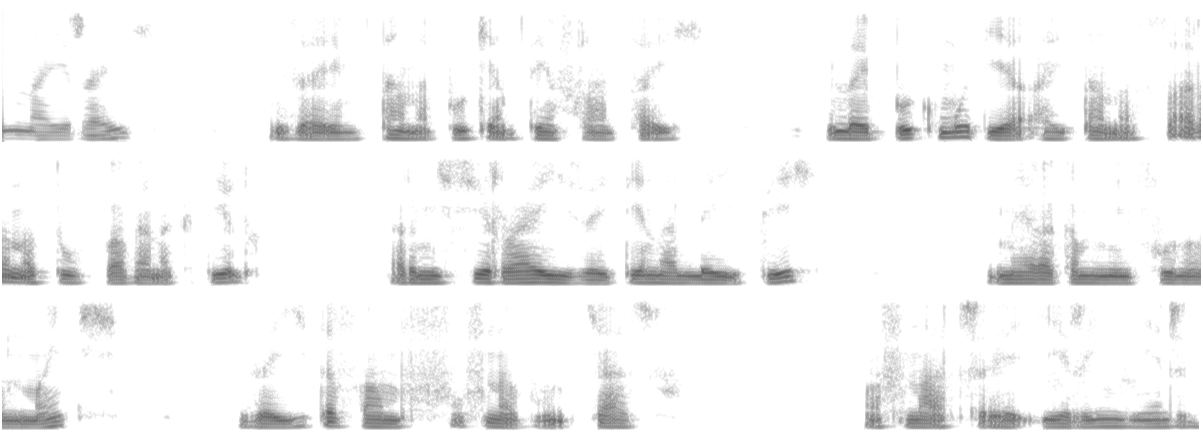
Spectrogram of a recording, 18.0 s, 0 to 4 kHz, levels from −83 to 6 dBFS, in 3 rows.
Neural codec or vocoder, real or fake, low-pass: none; real; 3.6 kHz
